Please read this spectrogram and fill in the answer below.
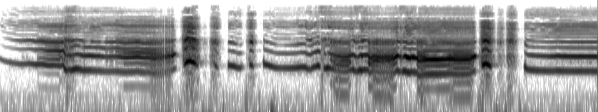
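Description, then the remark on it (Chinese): A loud, sustained crying wail from the Weather Baby, a character who lives on thick clouds, with rising and falling pitch, broken by sobbing catches and short gasps, then swelling into long drawn-out howls. “他要是哭起来”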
